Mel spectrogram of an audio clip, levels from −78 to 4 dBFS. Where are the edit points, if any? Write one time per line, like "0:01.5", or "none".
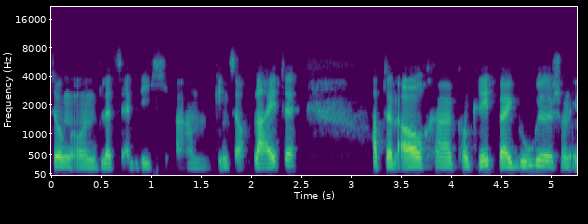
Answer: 0:03.2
